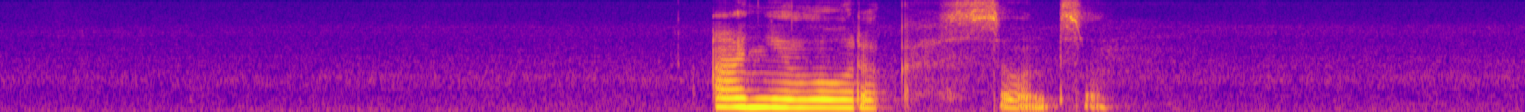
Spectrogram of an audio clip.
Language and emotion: Russian, sad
